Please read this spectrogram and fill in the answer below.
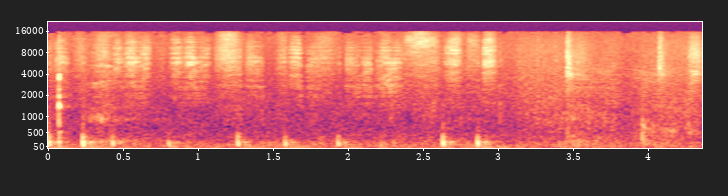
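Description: Marker pen writing on a whiteboard: a string of short, separate strokes and taps as figures and an underline are drawn.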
